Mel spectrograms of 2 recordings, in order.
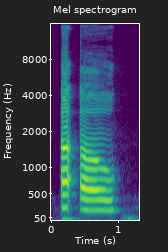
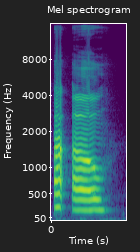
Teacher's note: if we said uh-oh, that sound is the glottal stop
